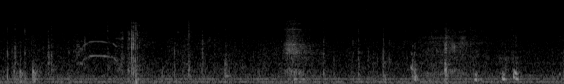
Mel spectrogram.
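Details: A tiny ginger male kitten, about four to ten days old and the runt of his litter, gives one short, high meow that rises then falls over a steady low hum; he squeaks in protest when interrupted while nursing.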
